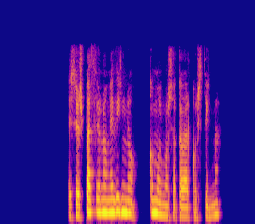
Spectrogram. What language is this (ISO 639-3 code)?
glg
